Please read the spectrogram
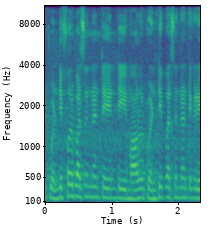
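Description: Only speech: one voice talking steadily, with no other sound standing out.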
